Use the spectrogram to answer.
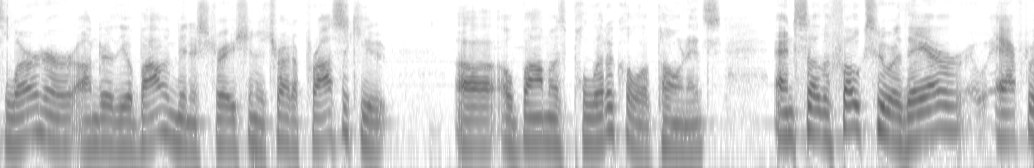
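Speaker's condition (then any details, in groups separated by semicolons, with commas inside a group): No condition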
